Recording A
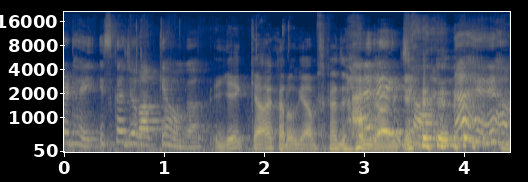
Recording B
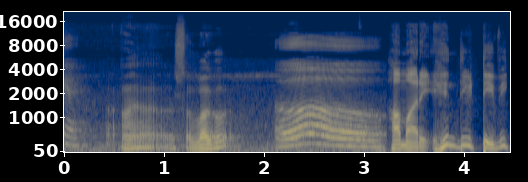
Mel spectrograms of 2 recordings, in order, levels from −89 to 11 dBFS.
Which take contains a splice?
B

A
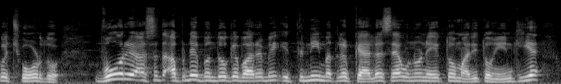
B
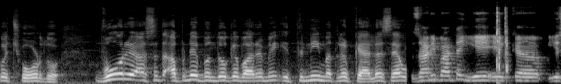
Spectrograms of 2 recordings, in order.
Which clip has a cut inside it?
B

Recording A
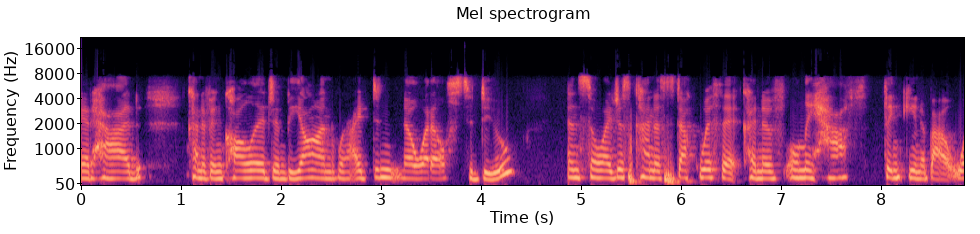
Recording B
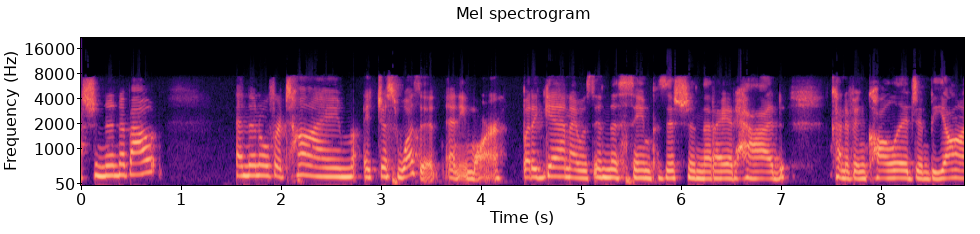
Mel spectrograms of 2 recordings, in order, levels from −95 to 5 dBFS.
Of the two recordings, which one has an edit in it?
B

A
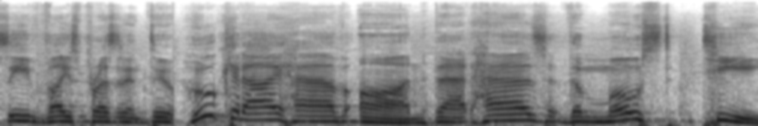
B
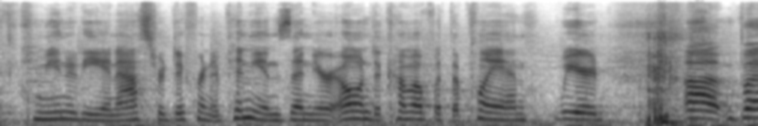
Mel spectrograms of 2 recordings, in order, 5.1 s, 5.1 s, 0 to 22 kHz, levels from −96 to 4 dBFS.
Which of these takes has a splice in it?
A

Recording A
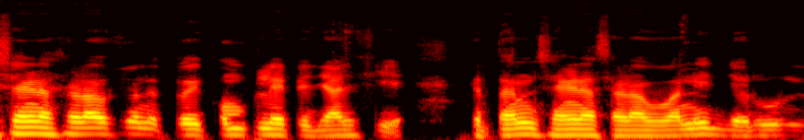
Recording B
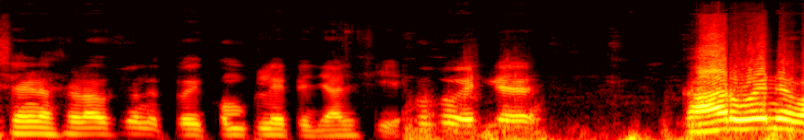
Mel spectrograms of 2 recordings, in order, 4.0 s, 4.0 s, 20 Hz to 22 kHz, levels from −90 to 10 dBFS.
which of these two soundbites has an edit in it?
B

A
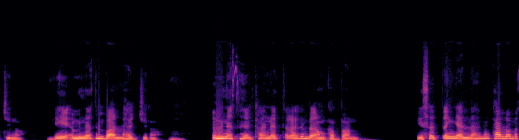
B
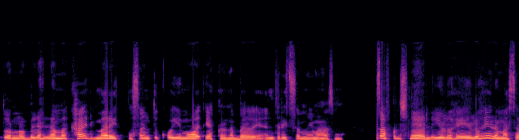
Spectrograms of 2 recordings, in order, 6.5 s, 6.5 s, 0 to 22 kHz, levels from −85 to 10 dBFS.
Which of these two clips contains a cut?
B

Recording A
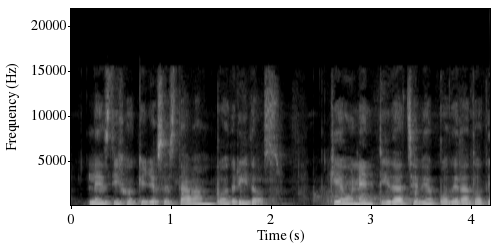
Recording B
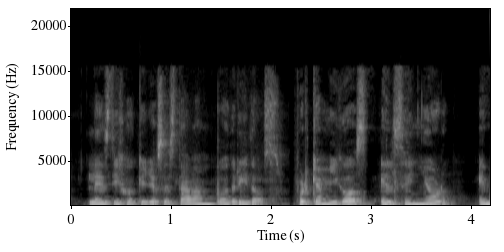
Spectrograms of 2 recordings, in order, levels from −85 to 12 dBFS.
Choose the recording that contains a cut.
B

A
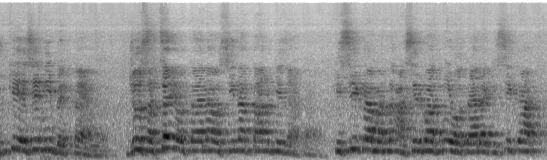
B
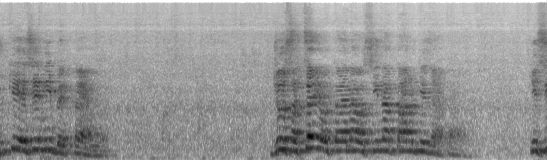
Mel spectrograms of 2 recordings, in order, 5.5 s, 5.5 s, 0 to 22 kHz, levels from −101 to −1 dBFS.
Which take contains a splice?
A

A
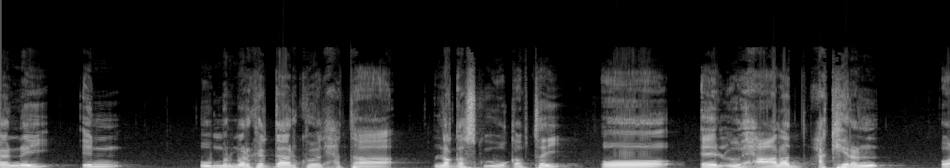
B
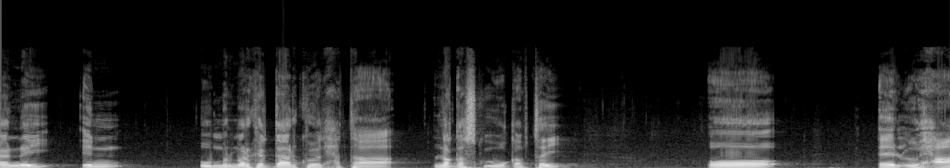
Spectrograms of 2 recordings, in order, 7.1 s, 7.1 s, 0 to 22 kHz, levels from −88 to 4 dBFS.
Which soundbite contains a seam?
A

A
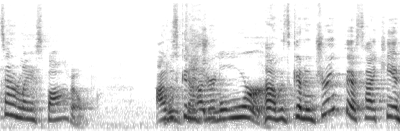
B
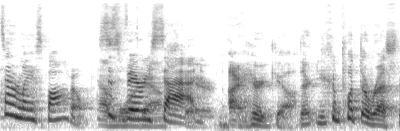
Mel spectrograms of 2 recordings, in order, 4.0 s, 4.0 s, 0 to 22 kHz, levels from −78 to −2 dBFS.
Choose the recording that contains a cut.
B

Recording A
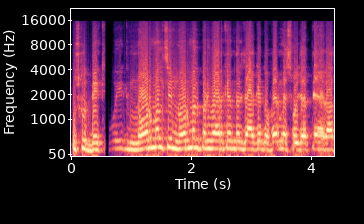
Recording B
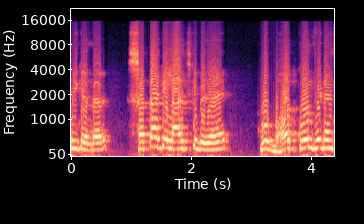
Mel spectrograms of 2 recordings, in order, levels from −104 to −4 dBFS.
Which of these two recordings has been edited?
A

